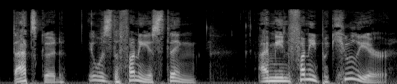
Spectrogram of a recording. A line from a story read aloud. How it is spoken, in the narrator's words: she clarified hastily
